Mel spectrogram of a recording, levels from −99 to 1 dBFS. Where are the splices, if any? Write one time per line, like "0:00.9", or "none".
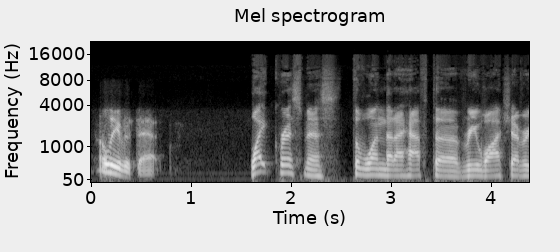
0:02.6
